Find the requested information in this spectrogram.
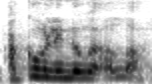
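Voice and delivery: loud, defiant vow of refuge; a firm, fearless inner declaration. Shown as a demonstration. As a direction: declare it boldly, standing your ground. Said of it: "kena ada satu percakapan begitu".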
